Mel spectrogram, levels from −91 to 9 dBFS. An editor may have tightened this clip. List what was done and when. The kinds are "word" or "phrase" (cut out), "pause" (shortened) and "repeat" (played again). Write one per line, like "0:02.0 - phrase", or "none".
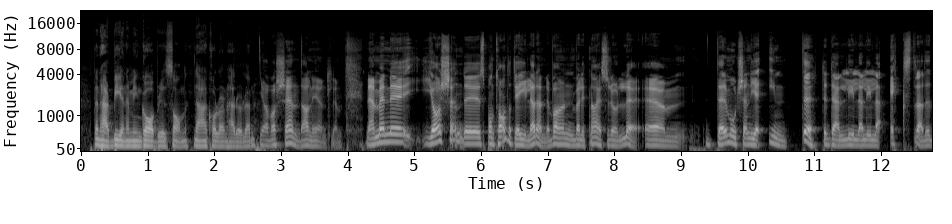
none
